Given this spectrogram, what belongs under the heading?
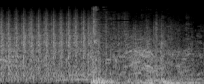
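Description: Rapid automatic gunfire in the Warzone video game, a tight burst of quick, evenly spaced shots lasting about a second, then heavier echoing blasts trailing off.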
